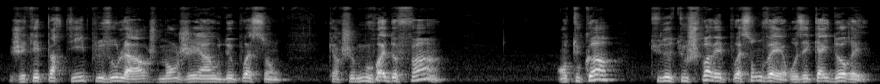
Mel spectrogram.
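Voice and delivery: half-joking hungry seagull; gull, greedy. A narrator's reading. Gull voiced in a story. (mouette gourmande, un peu plus forte)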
